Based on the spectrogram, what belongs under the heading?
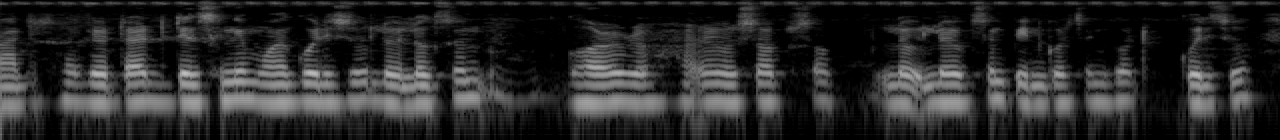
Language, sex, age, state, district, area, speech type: Assamese, male, 18-30, Assam, Majuli, urban, spontaneous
